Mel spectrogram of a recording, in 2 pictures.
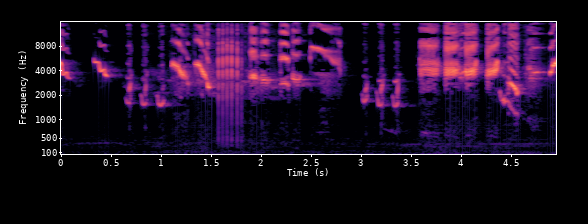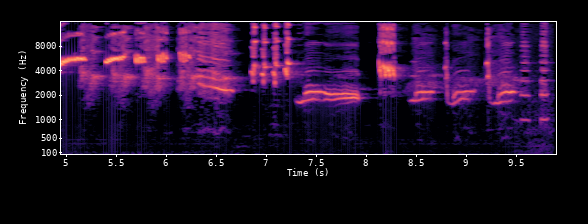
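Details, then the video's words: Steadily singing black-collared starling mixed with Nias myna and hybrid song: continuous jumble of harsh chatter and rattles, then a run of clear repeated whistled slurs near the end. "Masteran Jalak Suren dan Jalak Nias Dengan Kicauan Jalak Hybrid Nias X Suren Gacor Isian Unik"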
